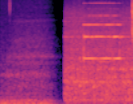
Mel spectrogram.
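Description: A high electronic warning beep, held at one steady pitch with overtones, starts about a second in over the low engine and yard noise of trucks. It is the kind of warning beeper fitted to trucks and yard vehicles at a waste sorting site. Before it there is only a brief, faint lull.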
